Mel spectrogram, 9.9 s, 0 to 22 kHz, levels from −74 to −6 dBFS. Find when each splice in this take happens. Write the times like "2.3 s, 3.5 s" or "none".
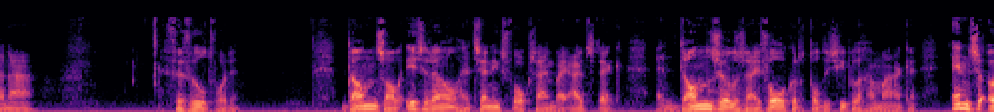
none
